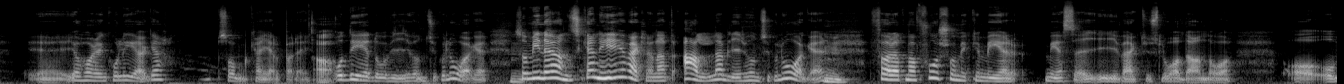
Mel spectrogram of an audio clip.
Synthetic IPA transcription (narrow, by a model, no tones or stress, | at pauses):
jɑːɡɦaɾɛnkʰʊleːɡa | sɔmkʰa̰njɛ̰lpad̪ɛ̰jʔɔd̪ɛæɖovɪɦɵnd̪sʏkʊloːɡə̰ɾsɔmɪnaœnskanæɾjɵvæɾkʰlɪɡənat̪alːablɪɾɦɵnd̪sʏkʊloːɡə̰ɾfœɾat̪manfoːʂɔmʏkːəmeːɾ | mɛsɛ̰jɪvæ̰ɾk̚t̪ʰʉ̟ːslo̰ːd̪a̰nɔ̰ | ɔ̰ɔ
